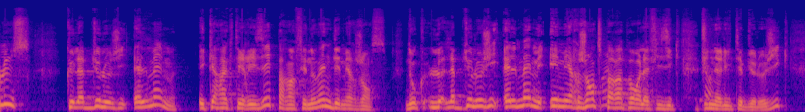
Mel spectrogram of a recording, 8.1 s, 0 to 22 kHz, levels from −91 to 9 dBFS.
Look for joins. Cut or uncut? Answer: cut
